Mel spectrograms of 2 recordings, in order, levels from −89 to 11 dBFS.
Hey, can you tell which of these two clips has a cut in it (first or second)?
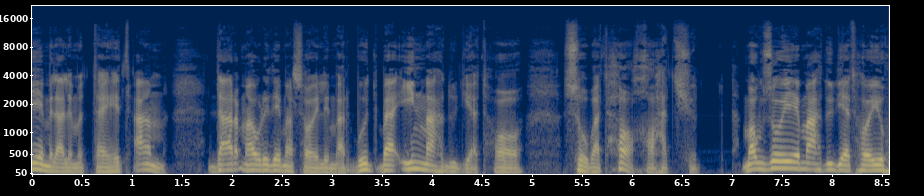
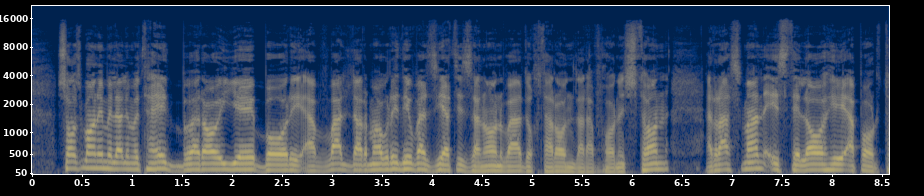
first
